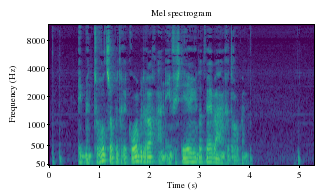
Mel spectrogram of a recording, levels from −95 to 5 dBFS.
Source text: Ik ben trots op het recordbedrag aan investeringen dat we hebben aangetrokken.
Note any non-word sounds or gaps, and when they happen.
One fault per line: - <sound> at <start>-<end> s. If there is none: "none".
none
